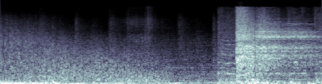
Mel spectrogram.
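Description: Anti-tank missile fire at targets on the Israel–Lebanon border: a rumbling, noisy stretch followed by a sudden loud broadband blast or launch burst that lingers as a harsh roar.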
